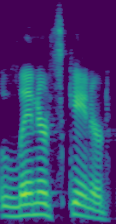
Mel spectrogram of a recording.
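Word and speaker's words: Lynyrd Skynyrd: analog to LP 45 RPM and this is Leonard skinnard pronounced Leonard skinnard cut from the original Master tapes that is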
